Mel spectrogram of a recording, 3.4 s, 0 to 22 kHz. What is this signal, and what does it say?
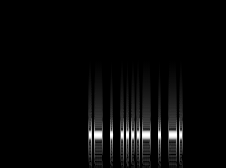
Morse code, heard as a keyed tone, about 30 wpm, 700 Hz. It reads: AE4EN
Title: USA Call Signs - 5 Characters - Repeated 3x - 30wpm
